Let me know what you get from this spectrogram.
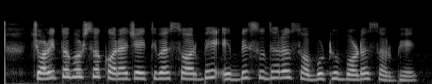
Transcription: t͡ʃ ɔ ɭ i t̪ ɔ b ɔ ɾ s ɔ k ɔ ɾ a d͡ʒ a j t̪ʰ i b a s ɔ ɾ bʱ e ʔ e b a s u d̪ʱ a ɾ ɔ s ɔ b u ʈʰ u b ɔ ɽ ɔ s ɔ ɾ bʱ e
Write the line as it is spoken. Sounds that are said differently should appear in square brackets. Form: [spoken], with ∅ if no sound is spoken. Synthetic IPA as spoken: t͡ʃ ɔ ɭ i t̪ ɔ b ɔ ɾ s ɔ k ɔ ɾ a d͡ʒ a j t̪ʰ i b a s ɔ ɾ bʱ e ʔ e b [e] s u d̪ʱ a ɾ ɔ s ɔ b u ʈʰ u b ɔ ɽ ɔ s ɔ ɾ bʱ e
